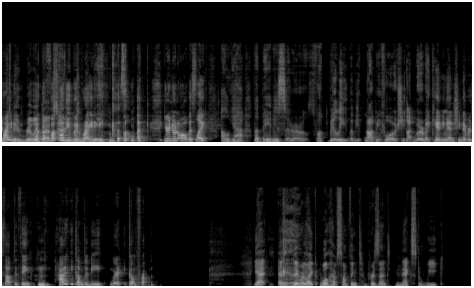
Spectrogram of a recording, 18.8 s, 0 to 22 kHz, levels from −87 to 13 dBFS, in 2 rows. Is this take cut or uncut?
uncut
